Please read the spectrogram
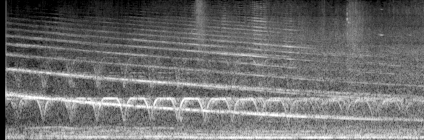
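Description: Fire engine responding with two sirens at once: one long tone that slides slowly down in pitch, and a second siren that cycles down and back up about twice a second, over the truck's low engine rumble.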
